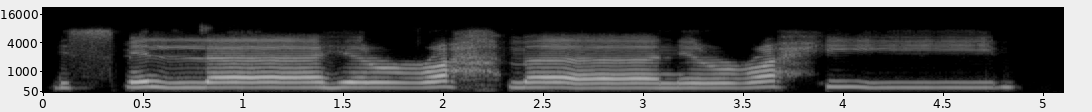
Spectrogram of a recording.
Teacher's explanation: All of these ras are carrying mushaddad, ashadda, and fatha as well. So these three ras will be pronounced in a thick sound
